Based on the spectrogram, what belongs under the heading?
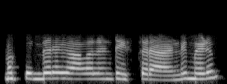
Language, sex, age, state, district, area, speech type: Telugu, female, 18-30, Telangana, Suryapet, urban, conversation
